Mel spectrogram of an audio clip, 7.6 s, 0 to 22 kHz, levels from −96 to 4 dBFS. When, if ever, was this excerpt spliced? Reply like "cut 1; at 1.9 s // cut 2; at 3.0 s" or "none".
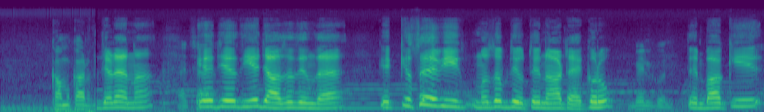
cut 1; at 1.0 s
